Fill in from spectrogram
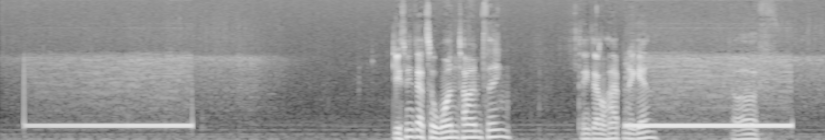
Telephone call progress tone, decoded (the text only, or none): ringback tone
